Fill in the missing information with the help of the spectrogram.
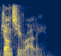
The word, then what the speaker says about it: Reilly: and John C. Reilly. – Right, I really expected you to stuff up a pronunciation there. We were all dreading this, but actually, surprisingly, you got John C. Reilly perfect.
